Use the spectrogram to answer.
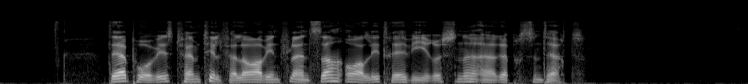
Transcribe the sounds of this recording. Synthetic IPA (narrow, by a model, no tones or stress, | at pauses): d̪̥eːæːpʰoːʋiːst̪fɛmt̪ʰɪlfɛləʁɑːʋɪnflʉɛnsɑʔoːɑləd̪iːt̪ʰʁeːʋiːʁʉsn̩əæːʁɛpʁəsnt̪ʰeːʁt̪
